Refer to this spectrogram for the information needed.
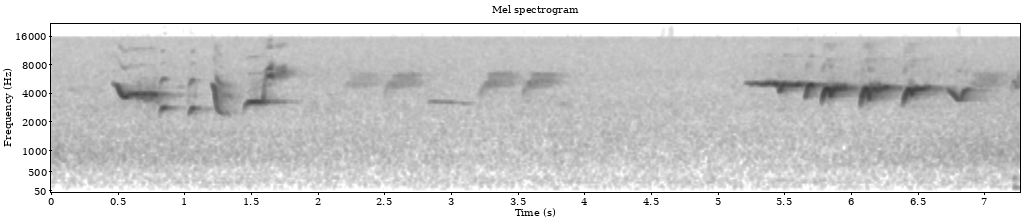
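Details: Blue-and-white flycatcher singing in satoyama countryside: two bursts of clear, high whistled notes, slurred and partly descending, separated by a pause of about three seconds, over a soft steady background hiss.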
